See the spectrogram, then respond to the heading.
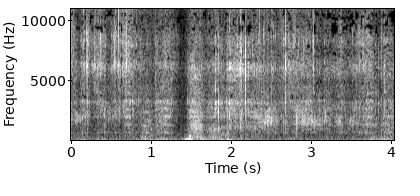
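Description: Fingertips rub through a pile of lilac dry soap shavings and small curls, crushing the flakes between the fingers. A dense, bright crackling and crunching runs throughout, with sharp brittle snaps and a brief lull just before the middle.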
